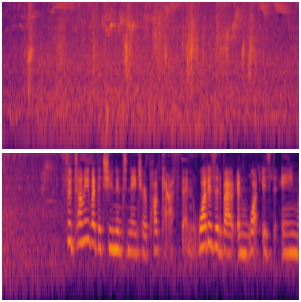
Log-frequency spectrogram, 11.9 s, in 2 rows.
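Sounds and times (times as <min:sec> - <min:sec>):
footsteps crunching: 0:00.4 - 0:05.4
flowing stream water: 0:00.7 - 0:07.7
speech: 0:07.2 - 0:11.8.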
